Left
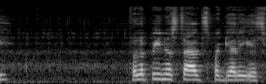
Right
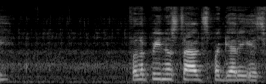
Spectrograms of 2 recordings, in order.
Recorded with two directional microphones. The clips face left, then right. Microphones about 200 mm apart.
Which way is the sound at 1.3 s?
20° left (ahead or behind).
